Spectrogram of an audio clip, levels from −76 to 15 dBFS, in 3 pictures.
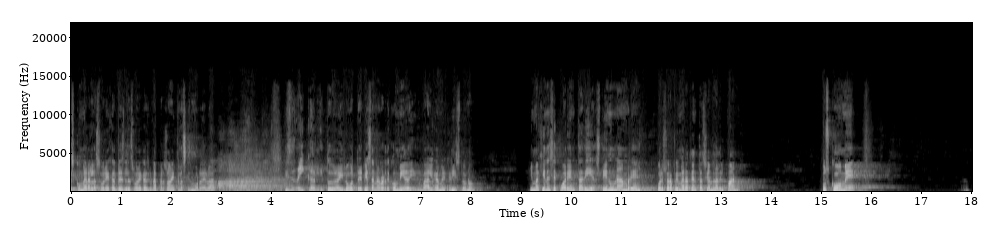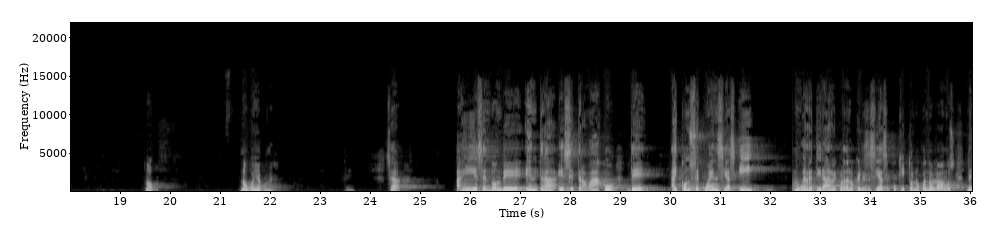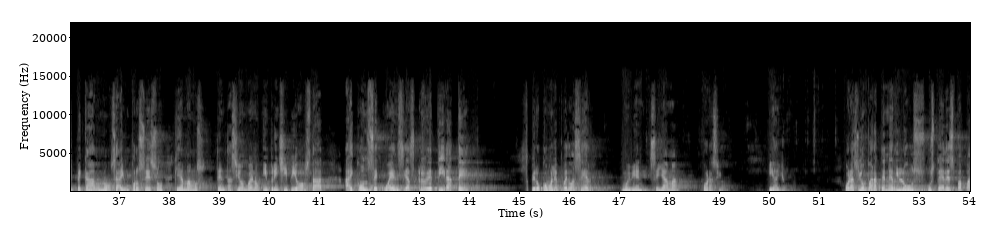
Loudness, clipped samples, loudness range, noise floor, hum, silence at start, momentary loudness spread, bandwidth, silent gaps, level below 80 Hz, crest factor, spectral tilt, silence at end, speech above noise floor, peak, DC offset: -15 LUFS; under 0.1%; 9 LU; -66 dBFS; none; 0 s; 10 LU; 15 kHz; none; -44 dBFS; 16 dB; -6 dB/octave; 0 s; 51 dB; 0 dBFS; under 0.1%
